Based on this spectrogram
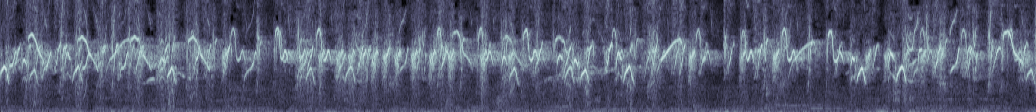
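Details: Noisy lure recording of brown-throated sunbirds, meant to draw birds in: continuous high-pitched twittering of many quick, sharp, overlapping chirps packed closely together throughout, with no gaps or background sounds.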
